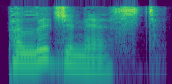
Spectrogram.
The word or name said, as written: polygynist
